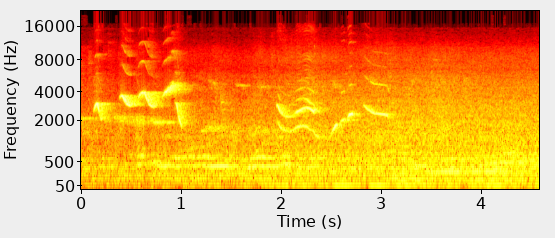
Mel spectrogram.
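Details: Oriental magpie-robin song played as a lure to get reluctant birds singing: loud high whistled notes and sweeping slurs at the start, then softer wavering phrases that fade into low background noise.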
